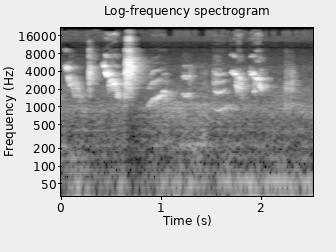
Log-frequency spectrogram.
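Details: Caged budgerigars chattering among themselves, a quick burst of scratchy twitters, clicks and rising squeaks with short pauses between phrases.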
